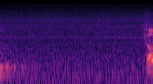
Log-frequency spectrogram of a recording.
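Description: Steady faint hiss of room tone in a pause between spoken phrases, with no other sound.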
